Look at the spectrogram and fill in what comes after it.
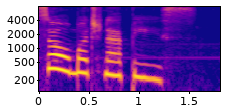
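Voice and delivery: strange, weird, very high voice. Riffing about taking naps, the speaker slips into a weird nappy voice. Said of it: "the weird thing I just did with the nappy voice".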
